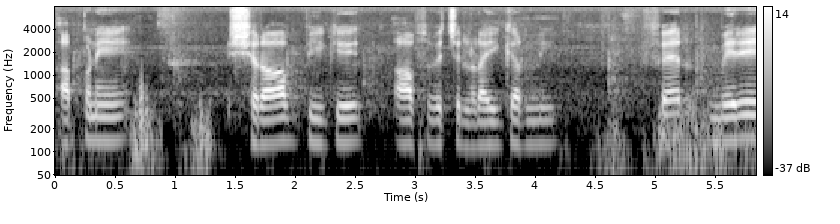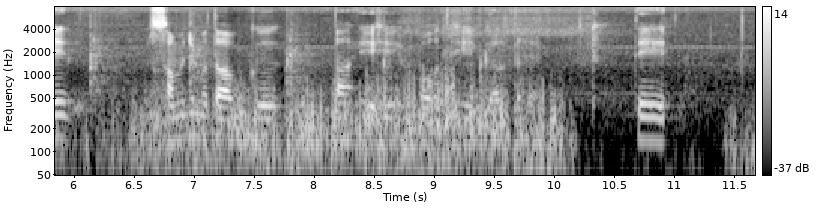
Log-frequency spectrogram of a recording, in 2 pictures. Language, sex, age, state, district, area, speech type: Punjabi, male, 30-45, Punjab, Bathinda, rural, spontaneous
